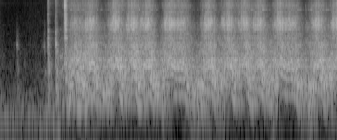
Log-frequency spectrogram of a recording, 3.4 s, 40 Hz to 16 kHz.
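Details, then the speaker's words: 1976 Datsun 280Z fuel-injected engine, spark tester on cylinder six: starter engages and the engine spins over evenly but never fires; crank-no-start with no spark, new spark plugs to be tried. "so a little confused as to why i'm not getting spark on that cylinder"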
